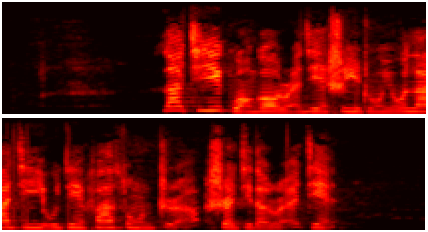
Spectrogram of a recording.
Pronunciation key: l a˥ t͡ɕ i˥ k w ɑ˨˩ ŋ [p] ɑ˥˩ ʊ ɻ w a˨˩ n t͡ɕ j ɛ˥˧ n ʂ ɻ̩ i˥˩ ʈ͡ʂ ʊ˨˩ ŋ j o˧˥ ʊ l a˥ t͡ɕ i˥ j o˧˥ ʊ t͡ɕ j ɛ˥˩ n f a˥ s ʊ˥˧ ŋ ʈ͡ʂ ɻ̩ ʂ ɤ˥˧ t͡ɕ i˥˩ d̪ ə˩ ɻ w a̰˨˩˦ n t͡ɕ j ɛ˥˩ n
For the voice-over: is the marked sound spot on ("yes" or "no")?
no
